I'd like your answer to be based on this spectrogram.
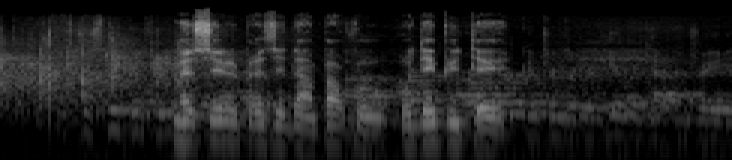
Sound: applause

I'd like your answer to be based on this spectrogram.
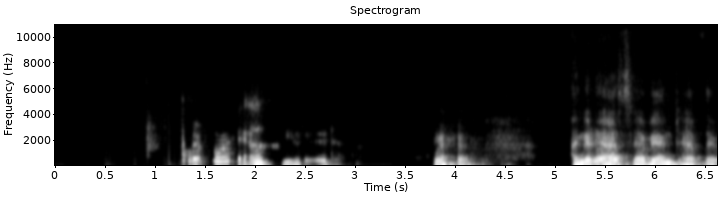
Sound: laughs

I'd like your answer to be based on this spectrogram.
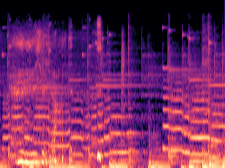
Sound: mom laughing

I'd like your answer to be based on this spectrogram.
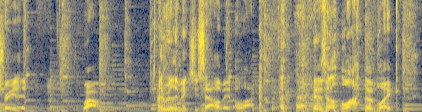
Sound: laughs

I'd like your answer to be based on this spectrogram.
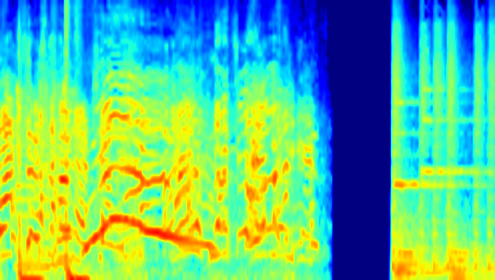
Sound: excitement and laughter; music fades

